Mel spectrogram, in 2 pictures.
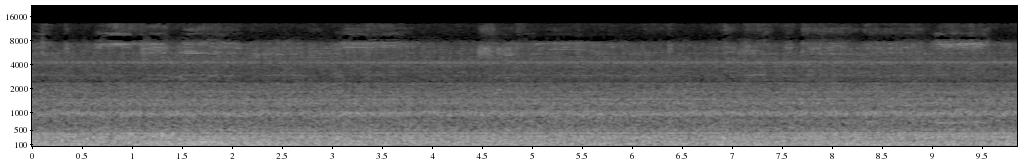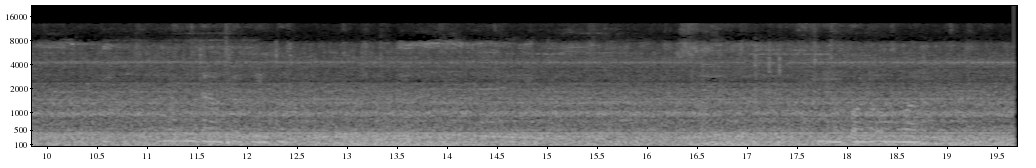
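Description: Steady rumble of a car's engine and tyres heard from inside the cabin as it moves slowly, with faint voices now and then.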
